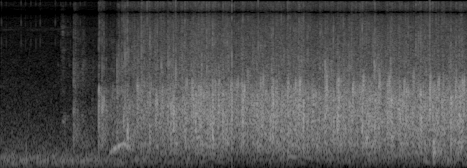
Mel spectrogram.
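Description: A concert band plays in a large hall.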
